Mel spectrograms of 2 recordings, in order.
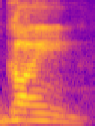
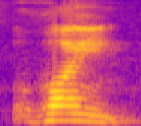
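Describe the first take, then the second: First: The first sound is a hard g stop. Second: The first sound is a soft throaty friction. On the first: The speaker calls it wrong. "It's not gain" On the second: The speaker calls it right. "it's ghain"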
